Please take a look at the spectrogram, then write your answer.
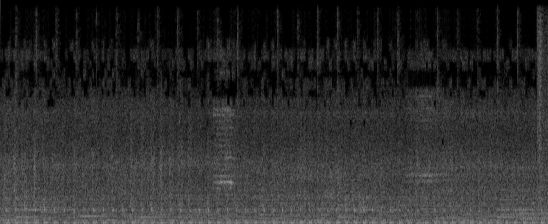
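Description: Motorcycle riding along potholed roads toward Thrissur, its engine a loud, close, steady rhythmic thump with mechanical clatter that continues throughout, and no voices.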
